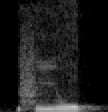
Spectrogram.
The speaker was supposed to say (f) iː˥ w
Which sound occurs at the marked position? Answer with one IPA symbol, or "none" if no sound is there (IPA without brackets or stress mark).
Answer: f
